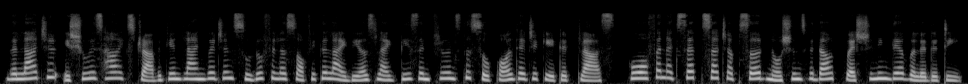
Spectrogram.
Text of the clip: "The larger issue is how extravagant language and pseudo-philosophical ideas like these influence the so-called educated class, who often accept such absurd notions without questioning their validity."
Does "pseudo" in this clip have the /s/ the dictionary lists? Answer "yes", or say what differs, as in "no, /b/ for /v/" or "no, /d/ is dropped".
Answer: yes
